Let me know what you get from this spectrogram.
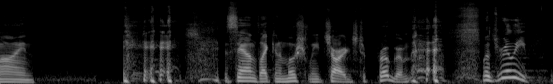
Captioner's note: laughing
